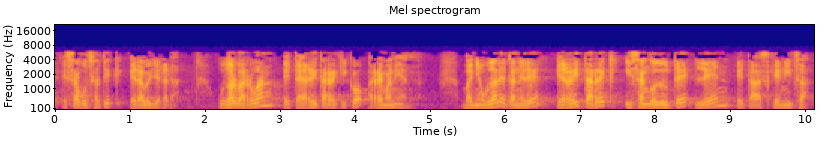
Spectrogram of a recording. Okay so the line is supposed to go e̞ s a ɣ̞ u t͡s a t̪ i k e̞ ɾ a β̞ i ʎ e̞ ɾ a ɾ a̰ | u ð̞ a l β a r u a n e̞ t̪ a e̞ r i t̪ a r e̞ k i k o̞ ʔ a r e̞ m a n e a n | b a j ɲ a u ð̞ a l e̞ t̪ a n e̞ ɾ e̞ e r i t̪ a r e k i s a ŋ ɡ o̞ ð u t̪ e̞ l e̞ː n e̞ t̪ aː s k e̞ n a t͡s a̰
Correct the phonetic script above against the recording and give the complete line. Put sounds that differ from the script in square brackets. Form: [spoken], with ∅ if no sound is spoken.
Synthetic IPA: e̞ s a ɣ̞ u t͡s a t̪ i k e̞ ɾ a β̞ i ʎ e̞ ɾ a ɾ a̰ | u ð̞ a l β a r u a n e̞ t̪ a e̞ r i t̪ a r e̞ k i k o̞ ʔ a r e̞ m a n e a n | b a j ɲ a u ð̞ a l e̞ t̪ a n e̞ ɾ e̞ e r i t̪ a r e k i s a ŋ ɡ o̞ ð u t̪ e̞ l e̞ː n e̞ t̪ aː s k e̞ n [i] t͡s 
